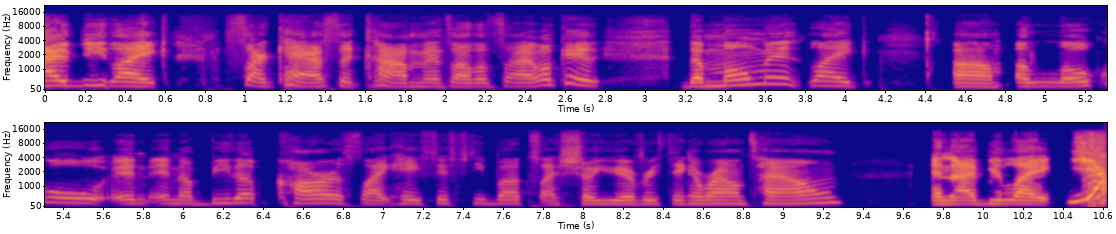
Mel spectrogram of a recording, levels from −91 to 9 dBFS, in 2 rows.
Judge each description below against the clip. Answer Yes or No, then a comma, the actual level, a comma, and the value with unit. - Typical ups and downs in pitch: Yes, average, 3.3 semitones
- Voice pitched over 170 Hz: Yes, medium, 185 Hz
